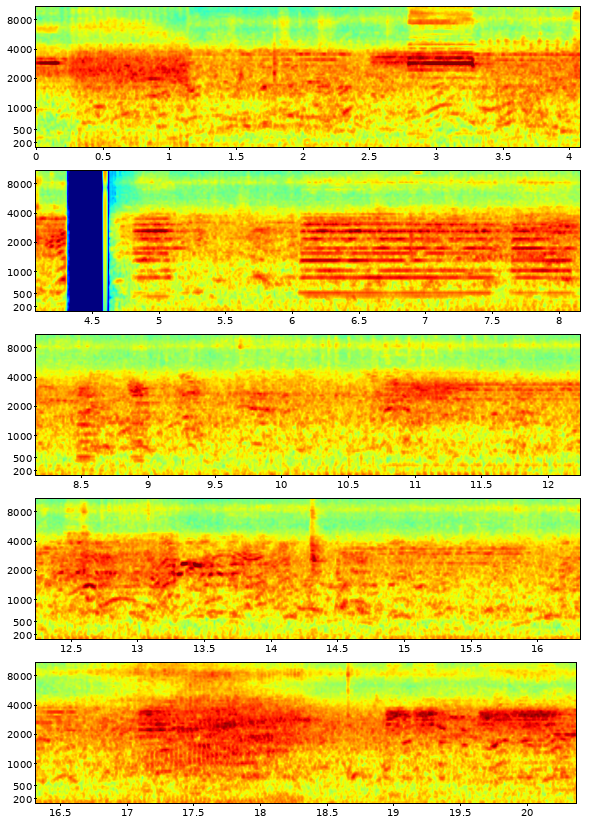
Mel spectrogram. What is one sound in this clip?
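A crowd of men talks and shouts outdoors.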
